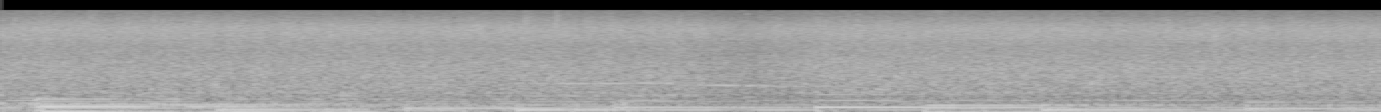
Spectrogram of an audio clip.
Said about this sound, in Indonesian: Aku terus berjalan, tidak peduli dengan air hujan yang semakin lama semakin ramai semakin deras.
